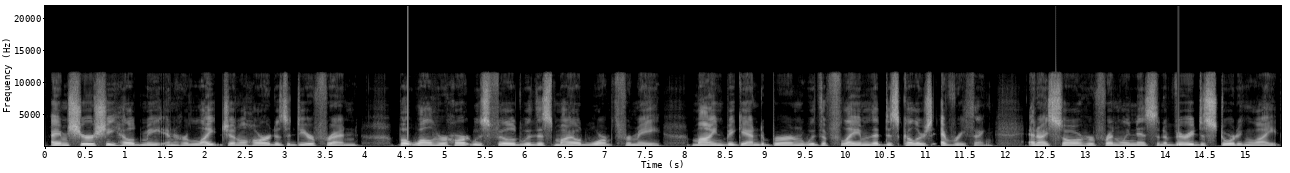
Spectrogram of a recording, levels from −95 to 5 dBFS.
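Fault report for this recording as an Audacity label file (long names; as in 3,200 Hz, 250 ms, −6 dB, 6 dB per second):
4.540000	4.540000	click −1 dBFS
12.640000	12.640000	drop-out 3.5 ms
14.170000	14.180000	drop-out 8.3 ms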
